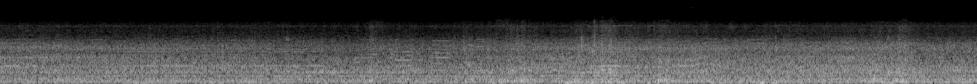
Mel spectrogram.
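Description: Hino AK8 bus's turbo-diesel engine running under way, heard from inside the cabin, mixed with rain on the windscreen and tyre noise on the wet road. It grows a little louder in the second half.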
